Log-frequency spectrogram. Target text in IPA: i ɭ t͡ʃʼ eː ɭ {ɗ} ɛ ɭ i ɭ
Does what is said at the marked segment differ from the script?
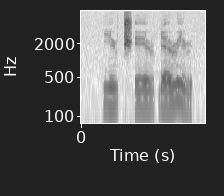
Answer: no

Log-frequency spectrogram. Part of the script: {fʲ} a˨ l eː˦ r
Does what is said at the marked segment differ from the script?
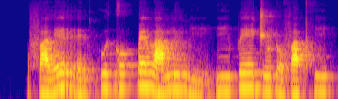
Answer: yes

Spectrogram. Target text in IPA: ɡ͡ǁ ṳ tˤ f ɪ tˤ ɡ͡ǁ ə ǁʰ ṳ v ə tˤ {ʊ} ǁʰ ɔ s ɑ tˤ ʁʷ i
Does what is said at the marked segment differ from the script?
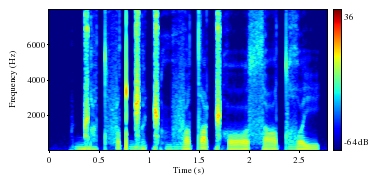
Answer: no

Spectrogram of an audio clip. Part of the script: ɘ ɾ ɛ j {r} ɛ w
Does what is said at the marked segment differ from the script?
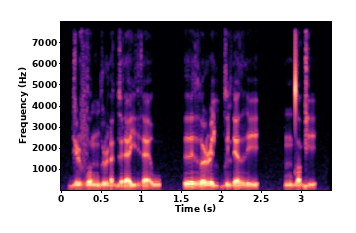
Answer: no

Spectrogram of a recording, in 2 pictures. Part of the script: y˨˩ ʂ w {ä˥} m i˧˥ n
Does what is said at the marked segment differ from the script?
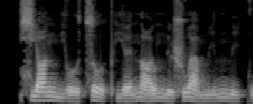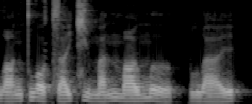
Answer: yes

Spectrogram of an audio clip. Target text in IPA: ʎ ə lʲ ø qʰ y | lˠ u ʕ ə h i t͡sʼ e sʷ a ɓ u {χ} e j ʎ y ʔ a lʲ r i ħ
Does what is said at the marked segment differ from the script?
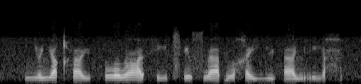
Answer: no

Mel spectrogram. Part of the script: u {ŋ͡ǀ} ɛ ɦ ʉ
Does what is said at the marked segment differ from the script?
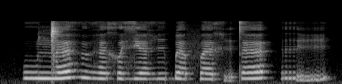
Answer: no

